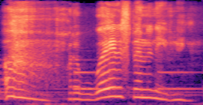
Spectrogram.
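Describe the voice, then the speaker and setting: A woman playing a teasing society girlfriend in a vintage radio drama. Her voice is expressive and very mobile, arch and exasperated, with some music in the recording. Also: mid-range voice, unhurried, natural voice. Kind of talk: 1940s-50s radio drama acting.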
